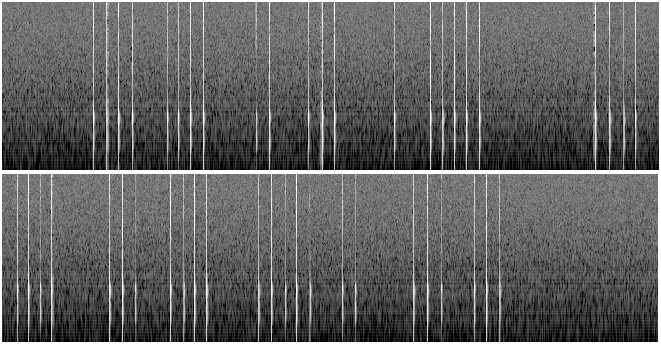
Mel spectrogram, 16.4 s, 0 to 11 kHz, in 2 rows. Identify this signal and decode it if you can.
Tap code, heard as taps on a table, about 6 knocks a second. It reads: THE TOWN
